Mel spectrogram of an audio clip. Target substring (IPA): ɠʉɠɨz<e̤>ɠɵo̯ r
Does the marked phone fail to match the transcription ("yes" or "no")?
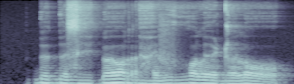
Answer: no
